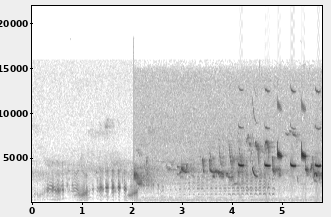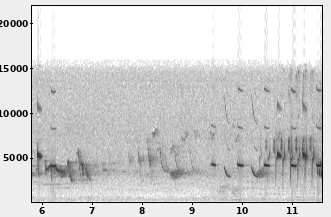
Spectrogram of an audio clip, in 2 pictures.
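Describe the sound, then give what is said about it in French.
Birds chirp and sing outdoors in a lively, overlapping chorus of quick bright calls: a chaffinch singing, sparrows chirping, pigeons cooing and a cuckoo calling. A low croaking murmur of frogs in a neighbouring pond runs underneath throughout. “Des moineaux pépis, des pigeons roucoulent et un coucou chante avec entrain.”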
